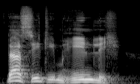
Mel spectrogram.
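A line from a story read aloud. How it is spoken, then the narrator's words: Mocking. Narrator (German): höhnte David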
